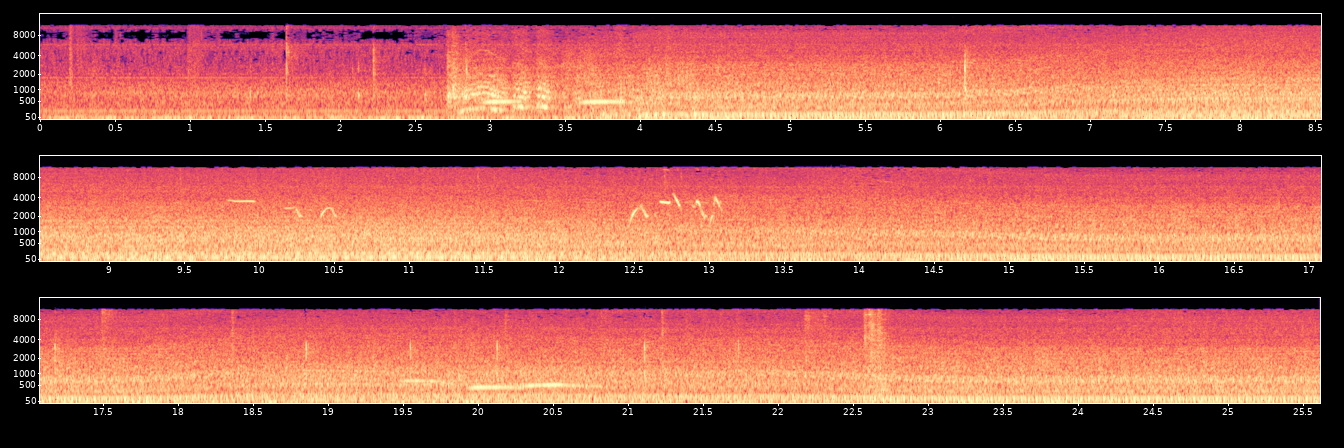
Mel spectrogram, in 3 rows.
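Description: A tractor engine in Farming Simulator 19 cranks and catches after a brief quiet start, then settles into a steady low idle with a few slow rises and falls in pitch, close and continuous, with no talk.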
